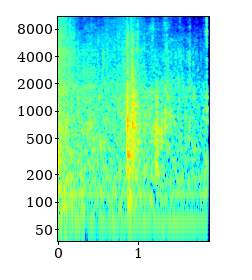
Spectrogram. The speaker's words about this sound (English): Okay, so here we are. It's a beautiful day in the San Francisco Bay. I've got my trusty kayak plopping it into the water.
